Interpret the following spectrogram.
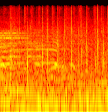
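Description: A group of people clapping by hand, quick irregular claps, with voices and background music.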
